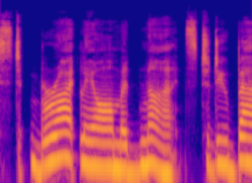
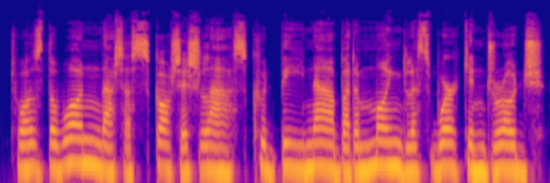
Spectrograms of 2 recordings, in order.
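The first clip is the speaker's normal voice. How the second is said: Irish brogue; 2 semitones lower than usual. Acted. Rigo baiting Elena with a joke, impish Irish brogue. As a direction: lead her on with a sly Irish lilt. Rigo's teasing rumour.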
